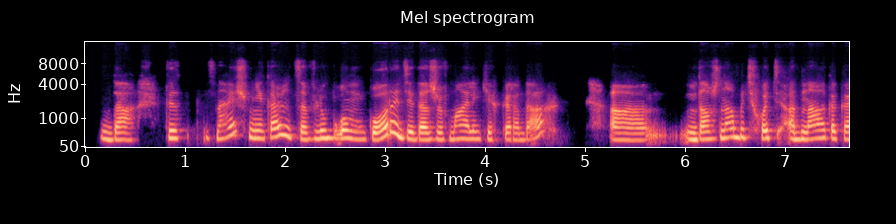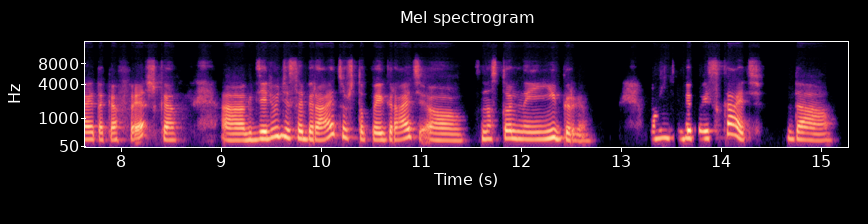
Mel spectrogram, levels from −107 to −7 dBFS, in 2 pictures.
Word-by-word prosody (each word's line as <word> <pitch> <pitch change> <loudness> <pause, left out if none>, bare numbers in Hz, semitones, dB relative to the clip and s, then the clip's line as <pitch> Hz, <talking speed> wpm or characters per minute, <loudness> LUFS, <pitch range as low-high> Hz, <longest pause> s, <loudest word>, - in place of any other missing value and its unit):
Да, 210 -3 -2 0.3
ты 245 -1 +2 0.2
з 250 - -12
знаешь, 270 - -4
мне 245 -2 0
кажется, 285 -3 +1
в 225 - -11
любом 245 -2 +1
городе, 225 - +5
даже 205 +1 +2
в - - -23
маленьких 225 -1 -3
городах, 205 - -3 0.5
а, 195 -1 0
м, 325 - -11 0.4
должна 230 +5 0
быть 270 -1 0
хоть 245 0 0
1 225 +3 0
какая-то 215 -3 0
кафешка, 200 0 -1 0.4
а, 190 -1 +2
где 200 +4 +5
люди 290 +4 +3
собираются, 240 - +2
чтоб 240 -5 -7
поиграть, 210 +6 +1
а, 190 -3 -2 0.2
в - - -44
настольные 225 0 +1
игры. 190 -8 -1 0.6
Может, 245 +2 -3
тебе 245 +1 +4
поискать? 355 - +1 0.2
Да. 195 -5 -2
225 Hz, 135 wpm, -23 LUFS, 205-250 Hz, 0.6 s, городе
